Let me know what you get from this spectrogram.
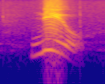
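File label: "liu4", Mandarin Chinese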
